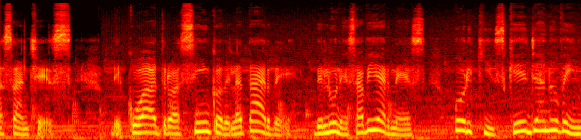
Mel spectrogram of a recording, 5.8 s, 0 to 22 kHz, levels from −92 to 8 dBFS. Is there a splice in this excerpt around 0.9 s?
yes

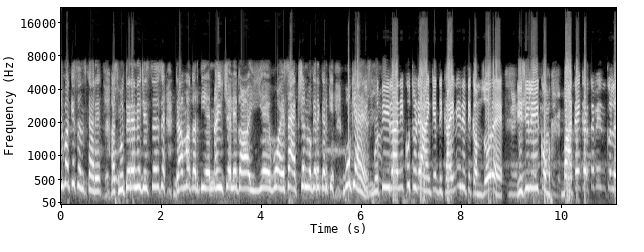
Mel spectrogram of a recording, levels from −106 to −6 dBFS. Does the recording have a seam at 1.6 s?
no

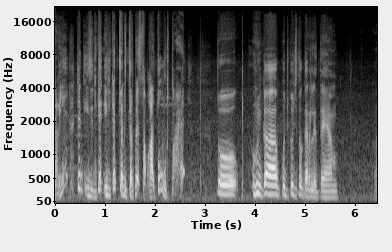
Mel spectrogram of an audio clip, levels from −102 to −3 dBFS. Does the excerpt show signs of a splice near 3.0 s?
no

